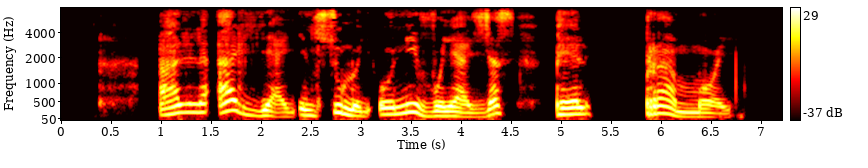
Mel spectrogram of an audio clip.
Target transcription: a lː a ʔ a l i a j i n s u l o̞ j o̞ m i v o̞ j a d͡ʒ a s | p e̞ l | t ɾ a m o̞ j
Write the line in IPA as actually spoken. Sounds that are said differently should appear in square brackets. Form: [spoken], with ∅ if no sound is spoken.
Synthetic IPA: a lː a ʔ a l i a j i n s u l o̞ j o̞ [n] i v o̞ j a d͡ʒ a s | p e̞ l | [p] ɾ a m o̞ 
